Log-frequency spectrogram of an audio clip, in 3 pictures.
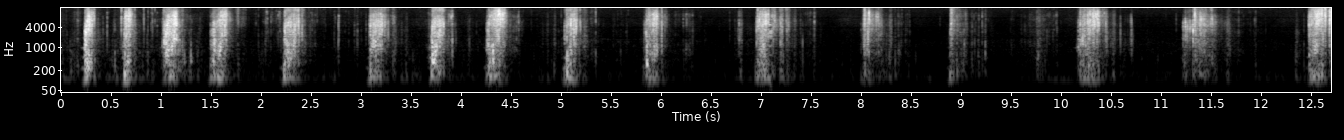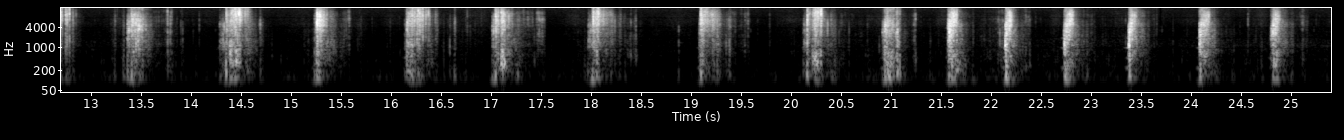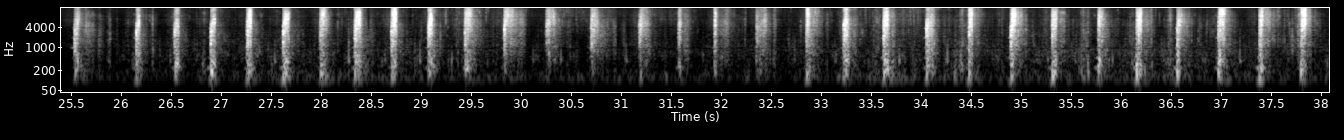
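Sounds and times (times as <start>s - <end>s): footsteps crunching in snow: 25.6s - 38.0s.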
